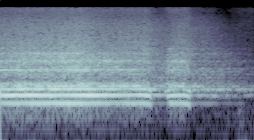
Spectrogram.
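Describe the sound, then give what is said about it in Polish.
A steam locomotive whistle gives one shrill, sustained blast lasting nearly two seconds, with steamy hiss beneath it, then fades out at the end. “Lokomotywa na potwierdzenie tych słów zagwizdała.”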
